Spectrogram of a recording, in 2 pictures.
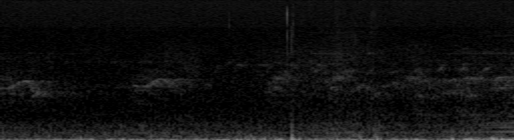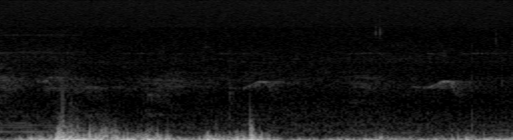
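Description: Crows cawing faintly in short calls, roughly one a second. About halfway through, a louder low rumble with a few thumps comes in and is the loudest sound.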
